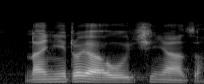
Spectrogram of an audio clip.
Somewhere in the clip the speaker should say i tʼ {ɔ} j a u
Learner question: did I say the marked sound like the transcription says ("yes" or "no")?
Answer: yes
